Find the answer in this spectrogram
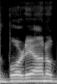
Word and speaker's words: Bordianu: You got it almost right. It's it's Boraniano, but nonetheless, is part.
